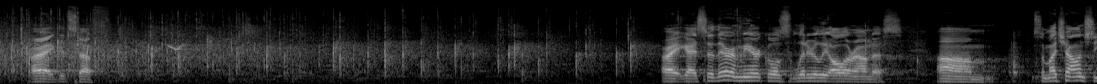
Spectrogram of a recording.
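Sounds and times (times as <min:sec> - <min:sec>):
crowd applauding: 0:00.0 - 0:06.6
speech: 0:00.3 - 0:01.2, 0:06.6 - 0:10.9.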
